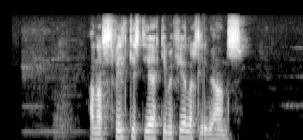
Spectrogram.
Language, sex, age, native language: Icelandic, male, 40-49, Icelandic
